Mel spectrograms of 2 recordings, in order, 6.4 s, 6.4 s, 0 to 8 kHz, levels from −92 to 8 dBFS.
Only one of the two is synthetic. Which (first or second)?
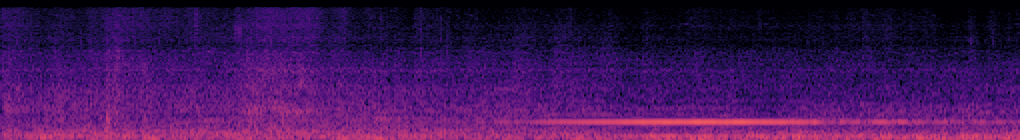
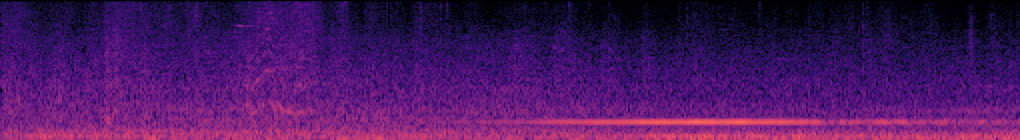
first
